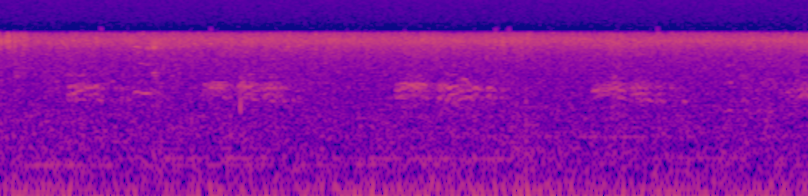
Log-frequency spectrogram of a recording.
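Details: Stone martens, a family still together in an old barn, give four soft, nasal, honk-like calls about every one to two seconds, each a brief wavering burst, heard over constant low rumble and background hiss.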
